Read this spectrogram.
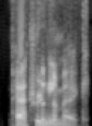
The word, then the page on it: patronymic: American English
